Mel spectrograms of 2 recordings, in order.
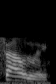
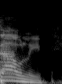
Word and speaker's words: Sauli: Sauli? Yeah, Sauli. Yeah. Sauli.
